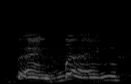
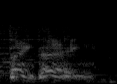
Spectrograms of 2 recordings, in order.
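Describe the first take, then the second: First: It is said in a sad tone. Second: It is said in an angry tone.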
